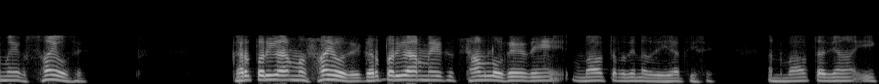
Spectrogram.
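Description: From start to end the speech carries tandem speech coding: it sounds rough and noisy, with nothing above 3.8 kHz. The grainy slope-overload texture points to CVSD applied twice, with an A-law hop between, each coder degrading the previous one's output. Unlike a device change, this stays constant throughout.

Between 2.40 and 5.53 s the band narrows further, with nothing above 3.3 kHz. The level shifts by roughly 5 dB, and a faint new noise floor sits well below the speech. The sound then recovers, with no silence at either switch. This is most likely an input switched to a poorer device. The time-bounded change in tone, level and noise separates it from the steady codec roughness.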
